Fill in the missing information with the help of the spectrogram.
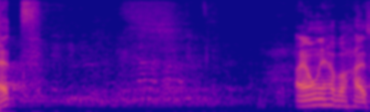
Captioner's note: laughter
